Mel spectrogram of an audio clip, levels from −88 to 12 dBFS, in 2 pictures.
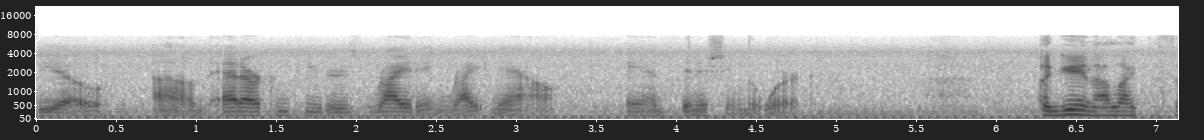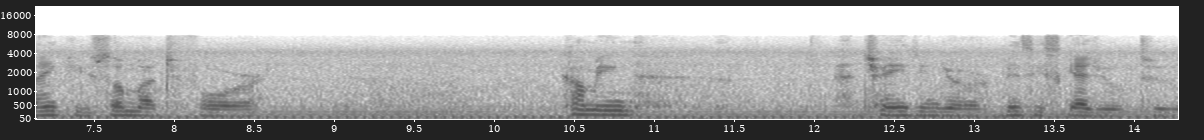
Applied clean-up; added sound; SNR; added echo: none; Mechanical fan; 9 dB; none.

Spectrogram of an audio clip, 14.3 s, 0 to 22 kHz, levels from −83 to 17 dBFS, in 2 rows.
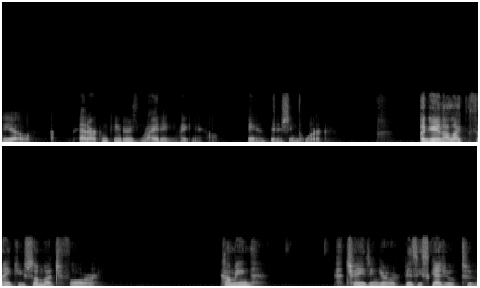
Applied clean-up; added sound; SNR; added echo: neural mask model DeepFilterNet 3.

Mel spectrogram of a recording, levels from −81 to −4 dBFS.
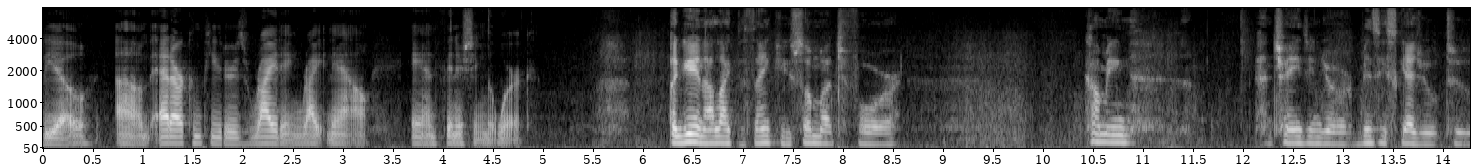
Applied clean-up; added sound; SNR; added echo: none; none; none; none.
